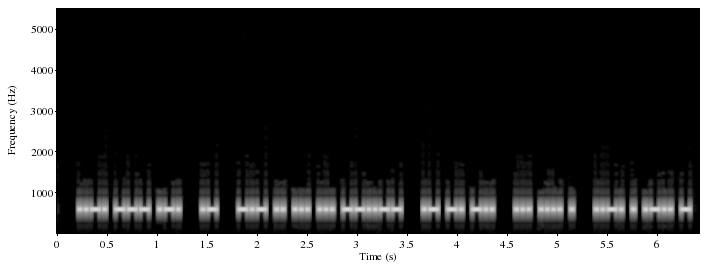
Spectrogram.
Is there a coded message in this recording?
Yes: Morse code from 0.2 to 6.3 s, heard as a keyed tone, about 38 wpm, 600 Hz. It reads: FOR A KISS, AND SHE FELT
